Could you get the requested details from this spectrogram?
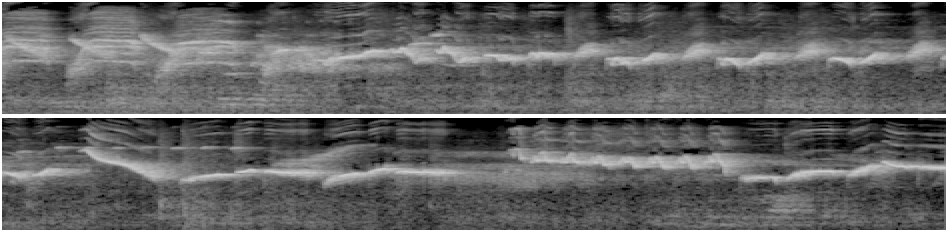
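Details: Tame, large-bodied caged Chinese hwamei singing in the đấu xòe fighting display: loud, rich whistled phrases sliding up and down, fast rippling trills and sharp rising notes, with brief pauses between bursts.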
